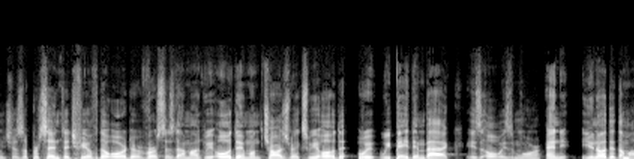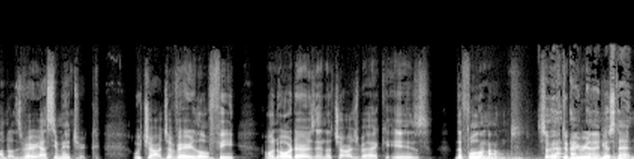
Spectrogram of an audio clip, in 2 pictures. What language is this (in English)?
English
